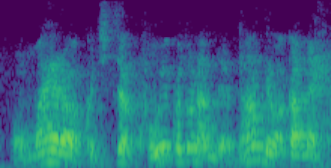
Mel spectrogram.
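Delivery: a light Tora-san sermon to the family; Tora-san lecturing. Retold or imitated. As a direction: lay it out with know-it-all gusto. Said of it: "って感じで".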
